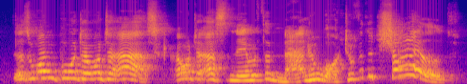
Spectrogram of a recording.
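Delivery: put-on a careful old lawyer pressing a point; the lawyer Utterson.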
